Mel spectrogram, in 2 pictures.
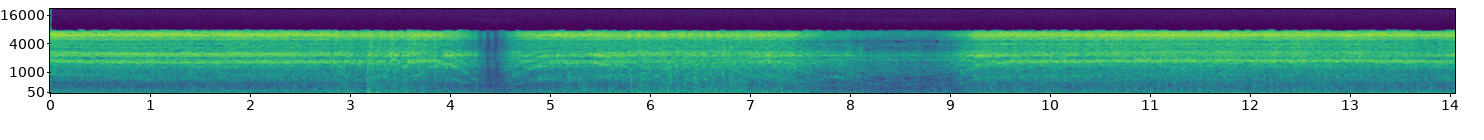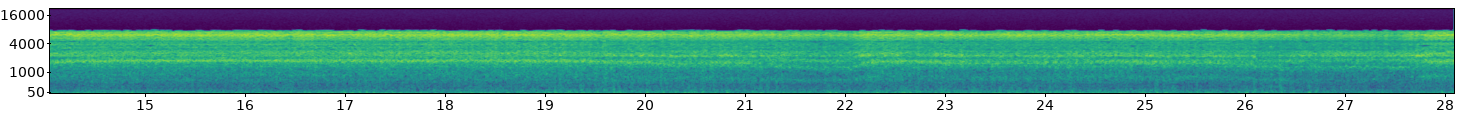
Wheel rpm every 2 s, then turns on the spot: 220, 200, 140, 170, 110, 230, 220, 230, 230, 230, 180, 200, 190, 160.
none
